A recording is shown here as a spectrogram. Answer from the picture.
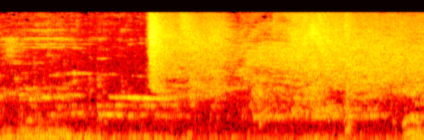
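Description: Steady low rumble with faint music; about two seconds in, a steady high hiss sets in.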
